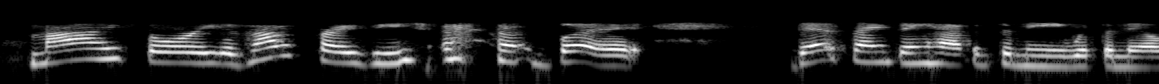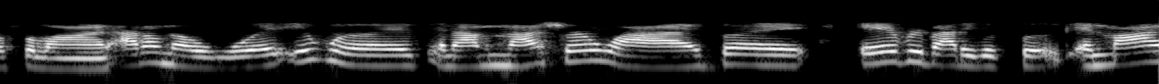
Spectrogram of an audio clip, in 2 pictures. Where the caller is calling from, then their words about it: Nashville, Tennessee, United States; I am calling from Nashville, Tennessee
